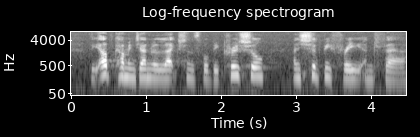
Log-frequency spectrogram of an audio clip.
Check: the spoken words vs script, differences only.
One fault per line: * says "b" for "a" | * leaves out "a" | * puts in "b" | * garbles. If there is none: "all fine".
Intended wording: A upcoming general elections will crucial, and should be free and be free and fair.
* says "The" for "A"
* puts in "be"
* leaves out "be free and"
